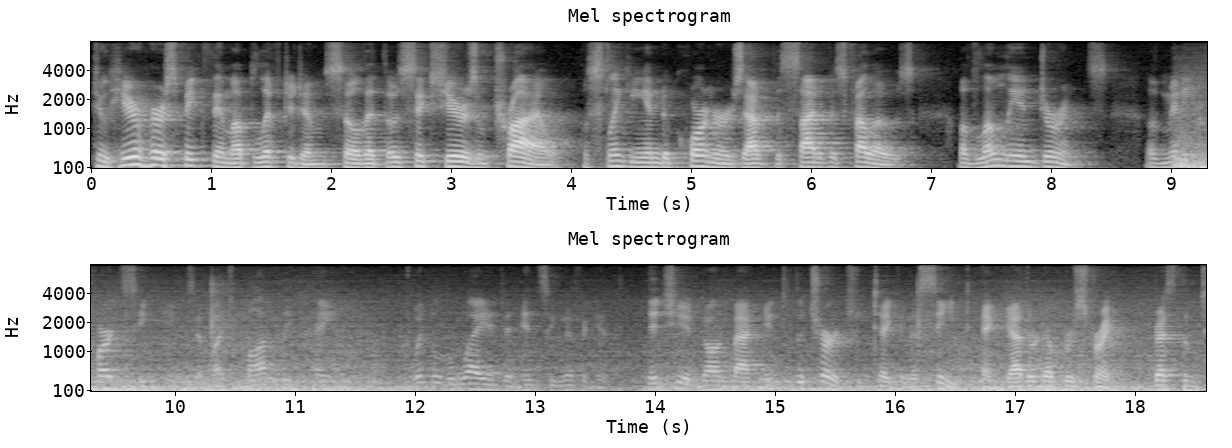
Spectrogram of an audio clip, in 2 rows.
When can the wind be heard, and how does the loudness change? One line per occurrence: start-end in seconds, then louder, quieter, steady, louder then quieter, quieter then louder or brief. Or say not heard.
9.0-18.5 quieter then louder.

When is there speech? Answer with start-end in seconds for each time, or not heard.
0.0-18.5.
